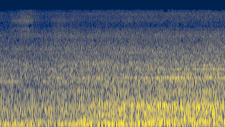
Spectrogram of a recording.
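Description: Steady low background rumble with a faint hum and no distinct events, as heard from inside a large building by a view window.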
